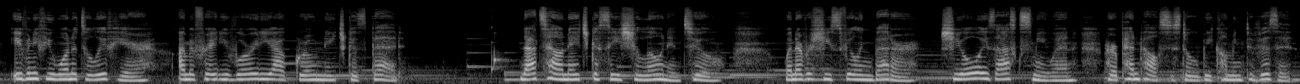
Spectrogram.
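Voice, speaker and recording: An actress playing a gentle, sorrowful middle-aged mother in a game, speaking softly, with game music behind her. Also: a little high, moderate pace, lightly acted. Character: gentle, guilt-ridden mother and former smith. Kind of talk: game dialogue. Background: soft game music.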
